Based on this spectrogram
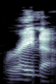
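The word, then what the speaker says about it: Rhaena: Raina.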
